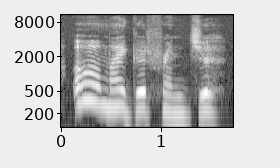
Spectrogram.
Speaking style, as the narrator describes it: I sighed and said

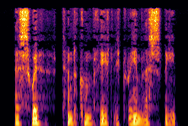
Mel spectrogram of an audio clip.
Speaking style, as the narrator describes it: murmured

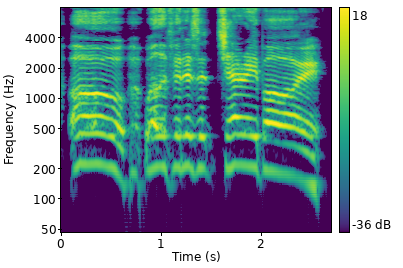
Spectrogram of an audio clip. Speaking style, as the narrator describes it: Fujiyama shouting

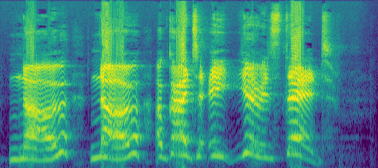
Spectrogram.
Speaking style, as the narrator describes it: But the troll hollered

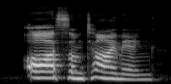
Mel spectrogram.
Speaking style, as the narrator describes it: Tony yells, and she's surprised to find that his voice is coming from upstairs

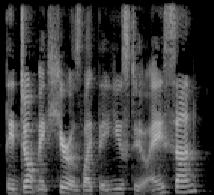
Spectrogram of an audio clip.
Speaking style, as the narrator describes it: The monster growled

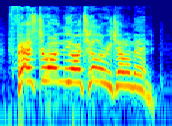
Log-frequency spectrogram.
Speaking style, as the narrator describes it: Commander Irvin yells out

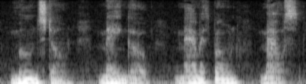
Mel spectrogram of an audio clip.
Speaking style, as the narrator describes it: he whispered

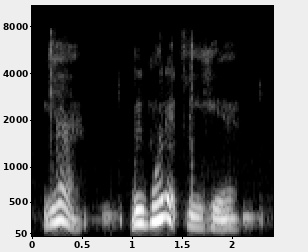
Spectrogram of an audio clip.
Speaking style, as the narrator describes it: Sunny said in a low voice, so Chukwu wouldn't hear

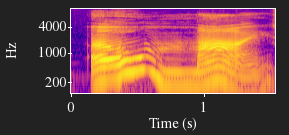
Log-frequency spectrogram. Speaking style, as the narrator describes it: she exclaimed

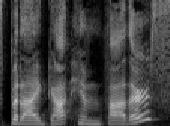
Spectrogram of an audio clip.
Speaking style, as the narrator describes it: cackled Morphin

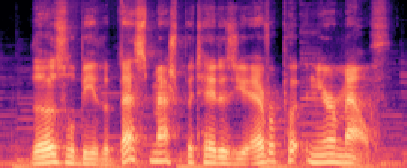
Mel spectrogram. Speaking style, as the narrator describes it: she snapped

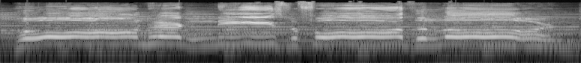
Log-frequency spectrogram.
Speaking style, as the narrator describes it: his little mama cried

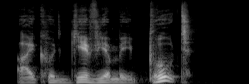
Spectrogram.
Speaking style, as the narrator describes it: Bruner growled back

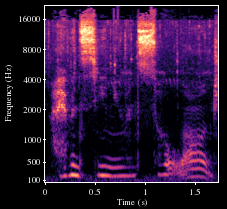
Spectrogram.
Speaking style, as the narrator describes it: she whispers in my ear

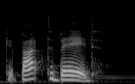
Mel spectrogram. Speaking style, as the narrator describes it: he said unsteadily

